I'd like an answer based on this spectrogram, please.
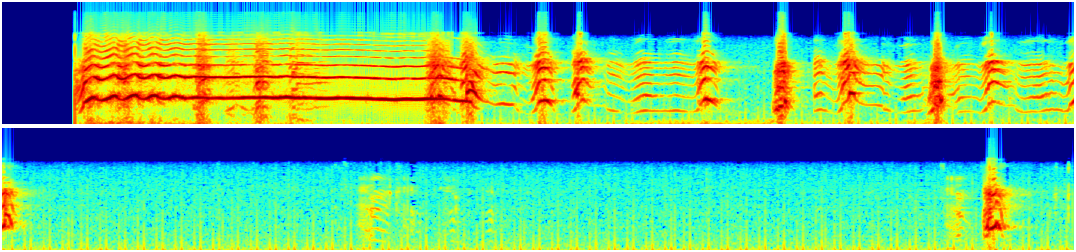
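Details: Coyotes in the wild give one long, steady, high howl lasting about two and a half seconds, then a rapid run of yipping and warbling yelps that fades into near silence, with one last yip at the end.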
